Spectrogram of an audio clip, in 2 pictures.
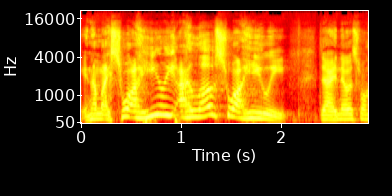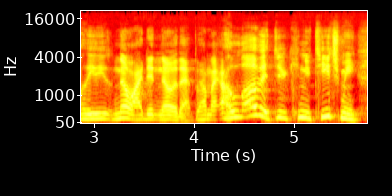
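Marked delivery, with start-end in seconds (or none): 0.3-2.1 high, gushing fake enthusiasm; fake excitement. Faking excitement to stall. 4.3-5.6 fake excitement. Faking excitement to stall.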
